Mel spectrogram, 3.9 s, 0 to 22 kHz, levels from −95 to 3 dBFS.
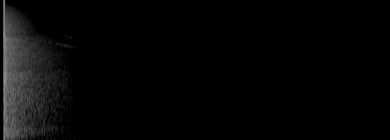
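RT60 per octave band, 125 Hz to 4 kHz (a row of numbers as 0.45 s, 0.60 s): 0.85 s, 1.0 s, 1.1 s, 1.1 s, 1.0 s, 1.0 s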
